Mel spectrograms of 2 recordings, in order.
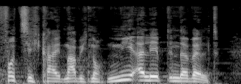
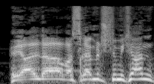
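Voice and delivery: higher, louder snap of a hothead; aggressive youth; 8 semitones higher, 3 dB louder than usual. Retold or imitated. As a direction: bark it at whoever bumped you. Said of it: "Gleich so".

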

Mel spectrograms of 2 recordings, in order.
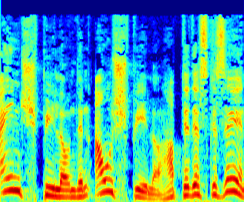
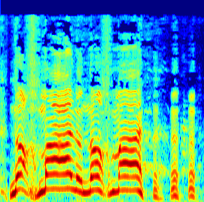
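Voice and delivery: laughing; 6 semitones higher, 4 dB louder, much slower than usual. Real, not acted. Laughing at his own annoyance.

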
